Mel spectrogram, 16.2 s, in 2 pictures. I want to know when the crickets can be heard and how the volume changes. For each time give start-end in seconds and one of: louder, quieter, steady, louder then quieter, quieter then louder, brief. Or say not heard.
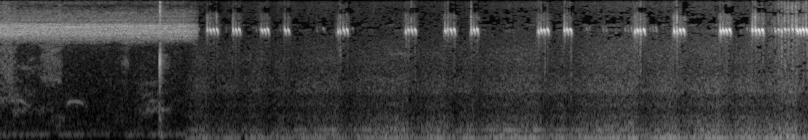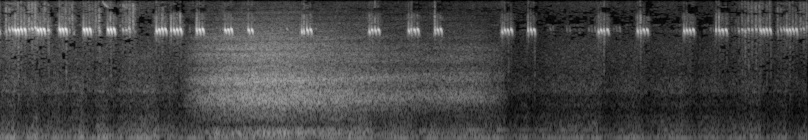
0.0-16.1 louder then quieter.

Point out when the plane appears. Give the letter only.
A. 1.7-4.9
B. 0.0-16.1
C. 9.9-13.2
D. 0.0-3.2
C.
